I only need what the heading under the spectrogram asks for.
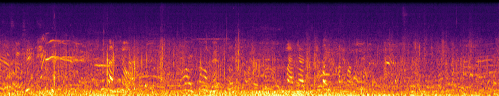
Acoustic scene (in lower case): park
